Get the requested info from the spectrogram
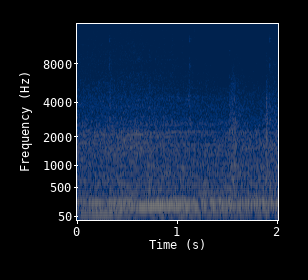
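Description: Cabin noise of a Jaguar I-Pace electric car pulling away through a turn: a low steady hum with faint held tones above it.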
